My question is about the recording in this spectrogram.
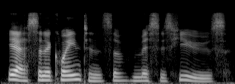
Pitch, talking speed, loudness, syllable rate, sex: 175 Hz, 155 wpm, -22 LUFS, 4.5 syllables/s, female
